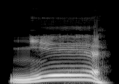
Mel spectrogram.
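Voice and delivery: slow, blunt giant's refusal; a lumbering doorman says no; thick monster voice; dim brute. Acted.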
